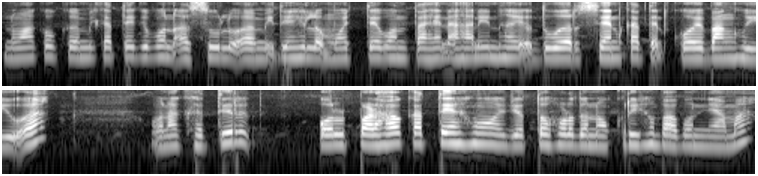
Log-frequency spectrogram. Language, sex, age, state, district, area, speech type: Santali, female, 30-45, Jharkhand, Bokaro, rural, spontaneous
